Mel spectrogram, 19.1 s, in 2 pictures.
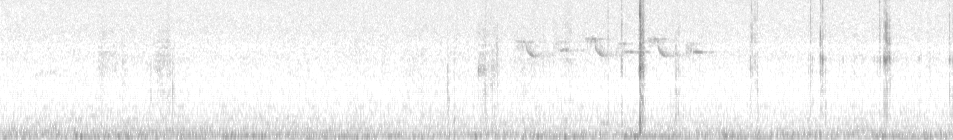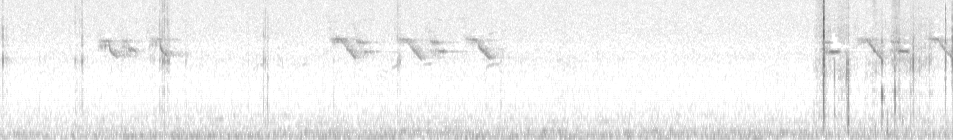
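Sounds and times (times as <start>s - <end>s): small bird chirping: 4.8s - 8.2s, 10.2s - 14.6s, 17.7s - 19.0s.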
